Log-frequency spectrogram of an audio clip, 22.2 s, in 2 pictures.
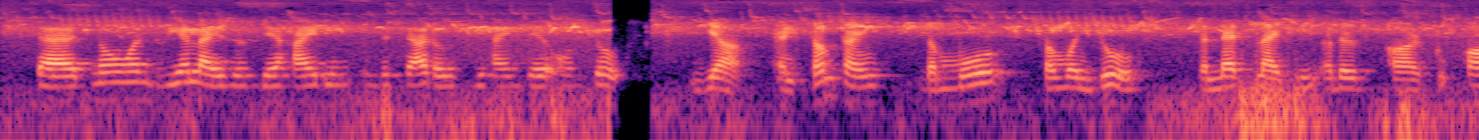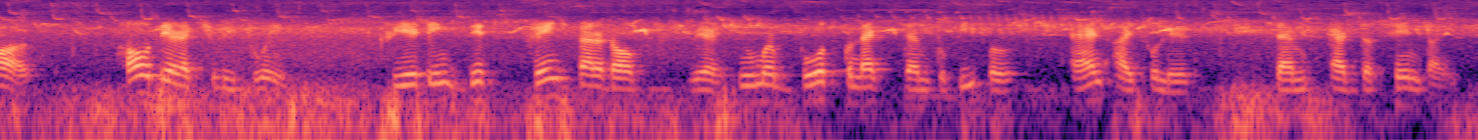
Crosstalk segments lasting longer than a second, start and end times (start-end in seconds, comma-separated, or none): none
